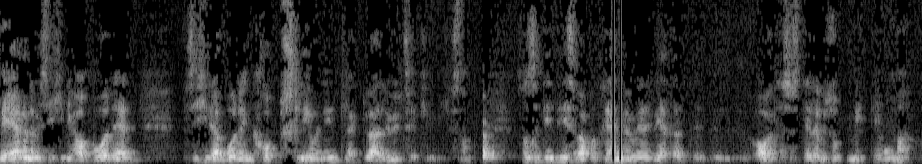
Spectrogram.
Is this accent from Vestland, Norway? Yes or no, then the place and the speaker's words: yes; Bergen, Vestland, Norway; jeg kommer fra Åsane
